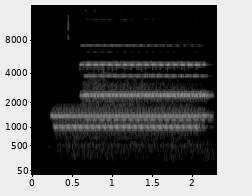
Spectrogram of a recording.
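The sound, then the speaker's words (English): A phone ringtone plays a steady, bright electronic tone that swells with extra high notes partway through, fairly loud for a couple of seconds before cutting off abruptly. “I, I would like to talk about your ringtone.”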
